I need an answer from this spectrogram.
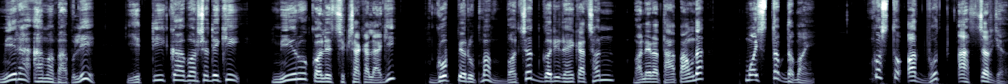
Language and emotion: Nepali, surprised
